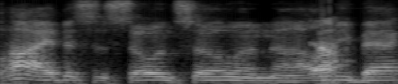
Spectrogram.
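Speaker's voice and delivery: plain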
